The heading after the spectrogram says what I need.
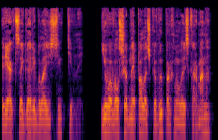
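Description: Low-voiced male audiobook narrator. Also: a little mellow. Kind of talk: scripted narration.

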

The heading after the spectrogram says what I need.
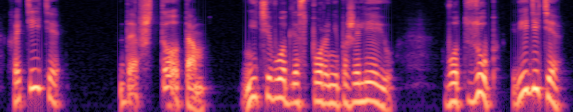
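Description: A woman's voice: lowish voice, dark tone, no echo, clean studio sound, exaggerated voice. A woman doing a sly, boastful peasant man. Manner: stubborn, cunning, cheerfully boastful. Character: sly, cheerful adult male peasant. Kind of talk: storybook reading.

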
